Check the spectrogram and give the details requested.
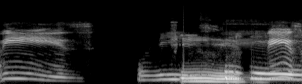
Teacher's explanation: These sama those, bunyi S-nya seperti Z. Emang Z ini, bunyinya Z.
